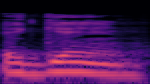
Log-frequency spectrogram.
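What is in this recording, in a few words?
"again", Nigerian Pidgin, male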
